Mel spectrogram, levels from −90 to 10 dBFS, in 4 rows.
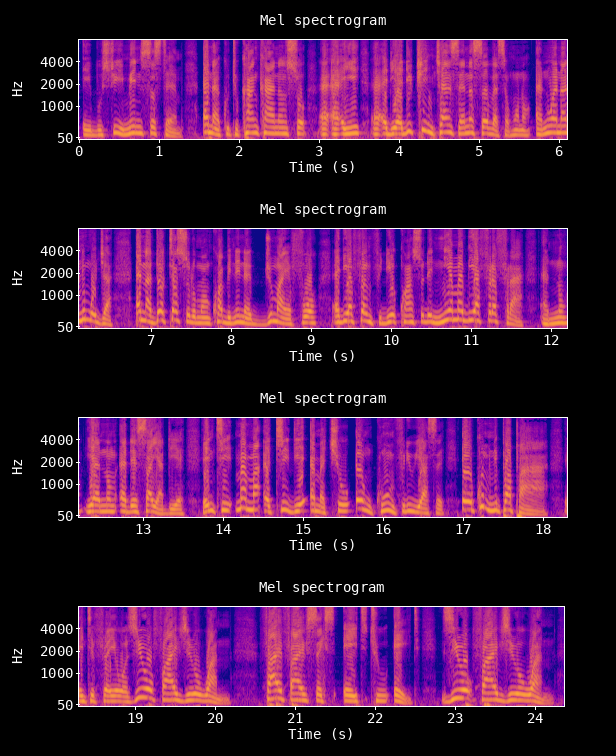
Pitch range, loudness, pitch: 165-210 Hz, -16 LUFS, 185 Hz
